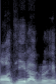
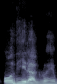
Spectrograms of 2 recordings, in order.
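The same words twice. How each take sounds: First: অধীর starting with an open "aw"; open অ sound. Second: অধীর starting with a rounded "oh"; closed ও sound. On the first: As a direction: say অধীর as "AW-dhir". (অধীর, শুরুতে খোলা অ) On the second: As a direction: say অধীর as "OH-dhir". (অধীর, শুরুতে ও-এর মতো উচ্চারণ) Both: Shown as a demonstration. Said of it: "ও এর মতো উচ্চারণ".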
